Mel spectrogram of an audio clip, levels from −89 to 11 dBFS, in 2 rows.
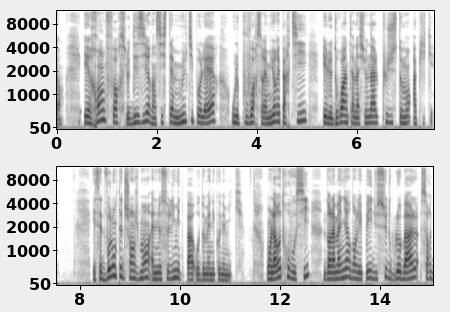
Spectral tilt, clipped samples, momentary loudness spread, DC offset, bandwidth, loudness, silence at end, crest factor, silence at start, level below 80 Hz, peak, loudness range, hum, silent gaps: -5 dB/octave; under 0.1%; 10 LU; under 0.1%; 12 kHz; -23 LUFS; 0 s; 22 dB; 0 s; -52 dBFS; -2 dBFS; 3 LU; none; none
